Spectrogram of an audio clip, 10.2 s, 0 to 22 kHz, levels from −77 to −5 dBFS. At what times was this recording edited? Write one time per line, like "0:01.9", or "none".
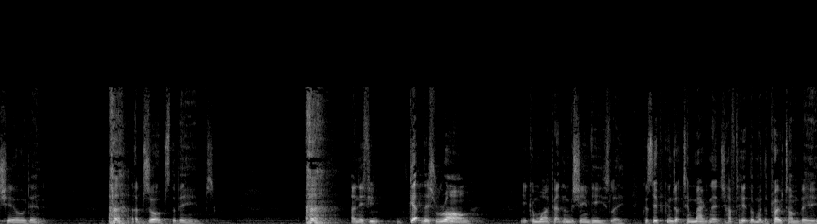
0:01.7
0:07.4
0:08.1
0:09.1

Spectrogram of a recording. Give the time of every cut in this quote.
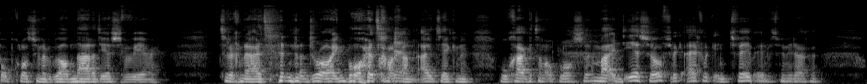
0:01.2
0:03.0
0:03.9
0:06.2
0:06.7
0:07.5

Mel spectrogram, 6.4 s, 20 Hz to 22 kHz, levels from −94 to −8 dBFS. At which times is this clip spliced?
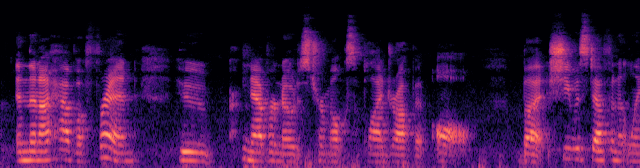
0:02.4

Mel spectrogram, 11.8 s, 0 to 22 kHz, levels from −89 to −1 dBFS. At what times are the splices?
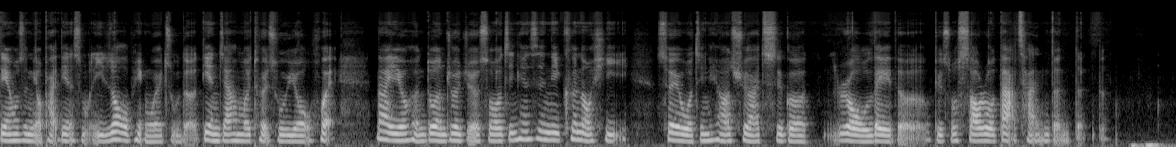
none

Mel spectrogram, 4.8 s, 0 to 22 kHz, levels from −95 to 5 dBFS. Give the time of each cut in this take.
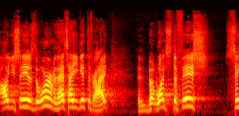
0:01.8

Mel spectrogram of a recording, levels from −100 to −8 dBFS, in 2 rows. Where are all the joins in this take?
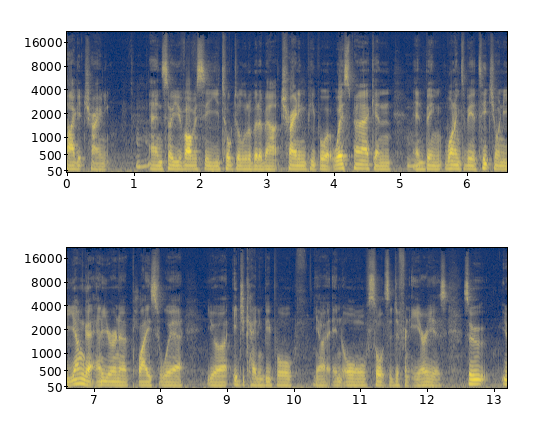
0:07.1

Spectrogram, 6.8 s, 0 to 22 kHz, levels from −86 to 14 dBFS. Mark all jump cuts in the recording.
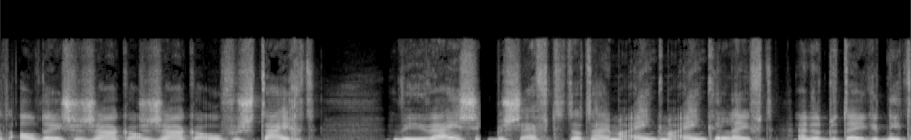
0:01.0
0:03.6
0:04.9
0:05.9

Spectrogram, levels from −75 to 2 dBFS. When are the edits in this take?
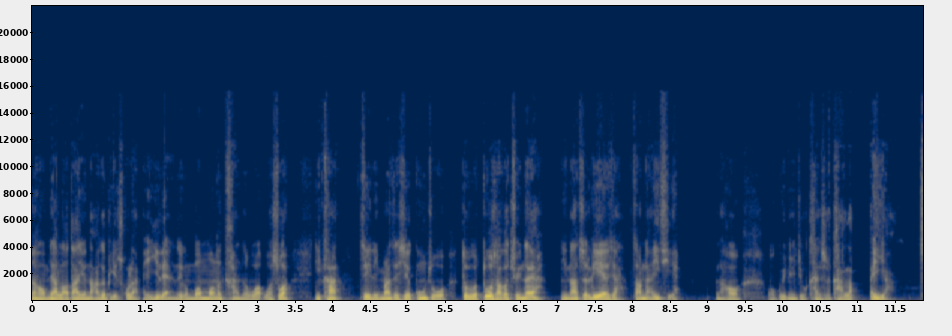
0:01.5
0:03.5
0:05.7

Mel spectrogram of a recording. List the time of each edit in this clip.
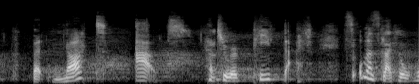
0:01.3
0:02.1

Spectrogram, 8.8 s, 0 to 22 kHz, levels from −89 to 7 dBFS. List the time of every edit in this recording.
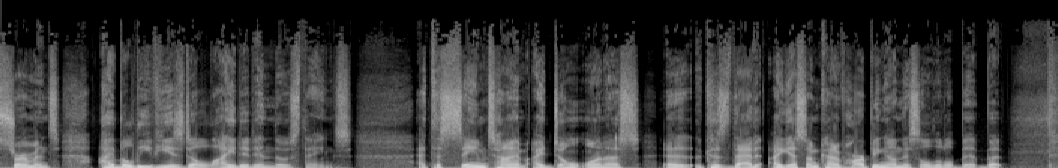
0:06.3

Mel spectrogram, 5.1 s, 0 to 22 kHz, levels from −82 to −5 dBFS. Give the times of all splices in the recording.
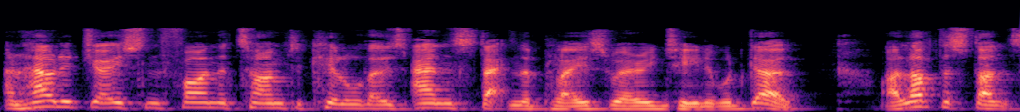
0:02.0
0:02.5
0:03.3

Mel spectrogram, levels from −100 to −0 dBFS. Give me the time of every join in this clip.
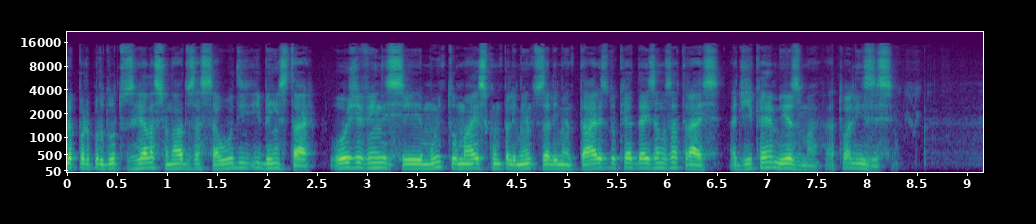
0:02.6
0:06.6

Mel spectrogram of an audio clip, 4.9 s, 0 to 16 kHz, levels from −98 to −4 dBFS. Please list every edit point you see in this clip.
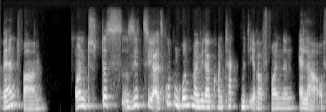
none

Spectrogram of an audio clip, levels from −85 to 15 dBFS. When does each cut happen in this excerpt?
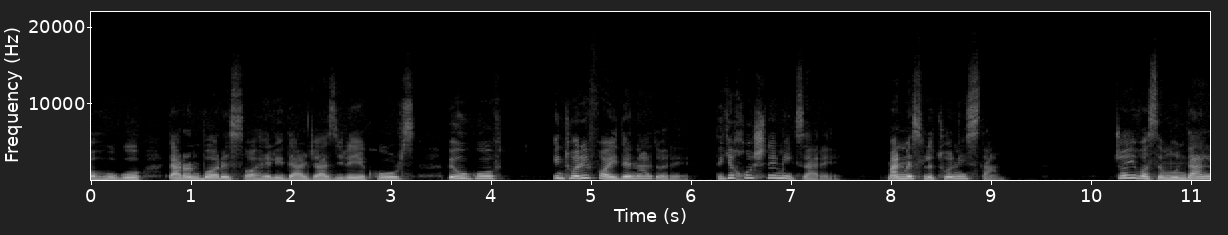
none

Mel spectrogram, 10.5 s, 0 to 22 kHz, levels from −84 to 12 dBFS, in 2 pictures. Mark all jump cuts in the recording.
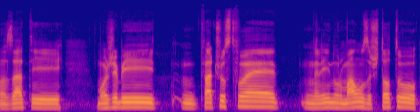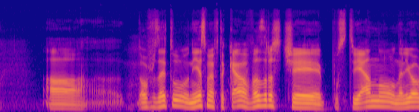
none

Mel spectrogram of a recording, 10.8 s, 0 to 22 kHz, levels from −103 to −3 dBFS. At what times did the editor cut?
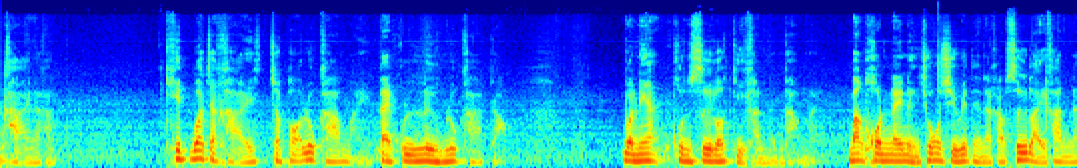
none

